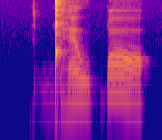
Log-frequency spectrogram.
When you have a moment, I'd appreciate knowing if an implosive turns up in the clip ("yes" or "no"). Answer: yes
